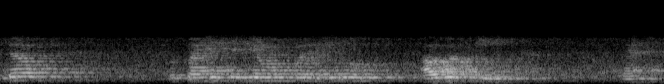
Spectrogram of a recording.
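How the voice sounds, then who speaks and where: A man's voice: fairly high pitch, steady tone, slow pace. A Brazilian man giving an informal conference talk and live demo, speaking conversationally and often adding short tag questions to check for agreement. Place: stage of a large dark auditorium. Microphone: distant camera in the audience. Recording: echoey, noisy hall, tinny, from far off.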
